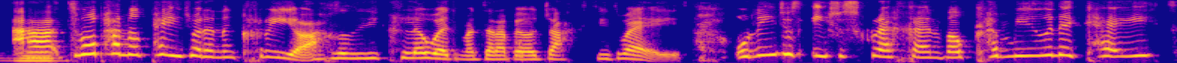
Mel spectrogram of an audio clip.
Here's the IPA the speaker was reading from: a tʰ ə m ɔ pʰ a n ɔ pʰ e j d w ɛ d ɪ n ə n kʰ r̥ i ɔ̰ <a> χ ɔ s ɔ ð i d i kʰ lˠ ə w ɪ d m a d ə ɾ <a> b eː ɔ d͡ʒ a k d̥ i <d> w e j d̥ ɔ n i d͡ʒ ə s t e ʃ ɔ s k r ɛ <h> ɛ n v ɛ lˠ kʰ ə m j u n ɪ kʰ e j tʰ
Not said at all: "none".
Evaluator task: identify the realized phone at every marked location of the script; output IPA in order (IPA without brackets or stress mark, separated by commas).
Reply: a, a, d, χ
